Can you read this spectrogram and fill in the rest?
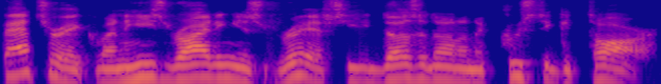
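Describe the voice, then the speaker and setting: Dutch-accented male guest, casual and reflective, mid pitch, dry recording. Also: brisk, dry recording. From Netherlands. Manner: thoughtful, rambling with restarts. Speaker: guest musician. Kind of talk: casual interview chat.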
